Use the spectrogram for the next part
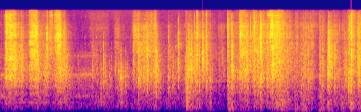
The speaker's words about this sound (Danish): Vi ødelægger papiret her.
